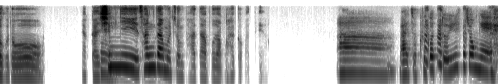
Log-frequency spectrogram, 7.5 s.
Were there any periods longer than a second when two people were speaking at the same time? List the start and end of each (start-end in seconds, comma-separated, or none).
none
